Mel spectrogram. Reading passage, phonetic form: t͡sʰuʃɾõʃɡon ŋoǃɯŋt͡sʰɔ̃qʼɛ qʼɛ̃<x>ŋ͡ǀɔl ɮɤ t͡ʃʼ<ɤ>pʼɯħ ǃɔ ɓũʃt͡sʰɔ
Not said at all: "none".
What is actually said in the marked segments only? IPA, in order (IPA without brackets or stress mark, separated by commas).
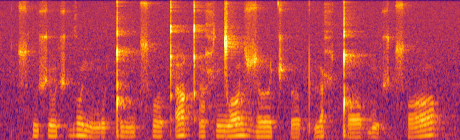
ħ, ɤ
